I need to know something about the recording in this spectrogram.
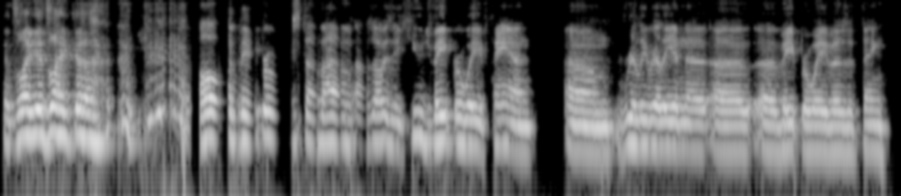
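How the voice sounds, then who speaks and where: A man being interviewed as a musician, talking casually and haltingly as he searches for the right words. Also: a little high, mellow.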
